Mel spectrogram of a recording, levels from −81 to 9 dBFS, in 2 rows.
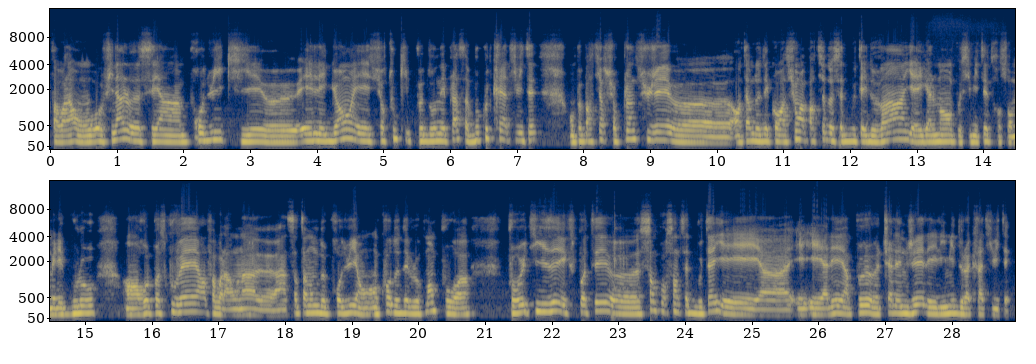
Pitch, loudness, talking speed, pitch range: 140 Hz, -15 LUFS, 185 wpm, 130-160 Hz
